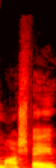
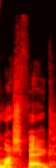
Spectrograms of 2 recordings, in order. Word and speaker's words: Moshfegh: But also in that video, I wanted to say I pronounce her name Ottessa Moshfegh when her name is Ottessa Moshfegh, so I apologize for mispronouncing her name in that video.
